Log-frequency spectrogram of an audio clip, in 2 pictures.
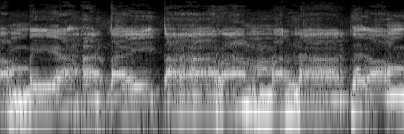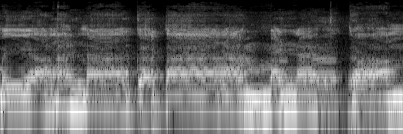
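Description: Theravada Buddhist monks chanting together into hand microphones, male voices held on a nearly steady pitch with short breaks for breath.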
